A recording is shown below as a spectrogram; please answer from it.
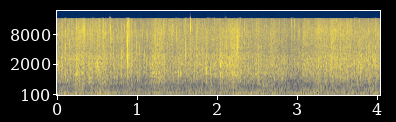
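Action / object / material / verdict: scrape / plastic bubble wrap / plastic / none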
